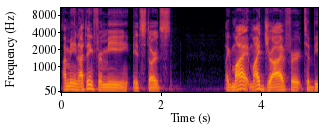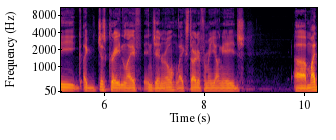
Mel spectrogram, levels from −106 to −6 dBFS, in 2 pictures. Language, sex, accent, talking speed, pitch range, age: English, male, American, 180 wpm, 95-125 Hz, 20-39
